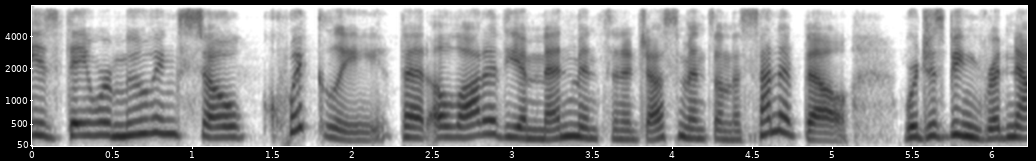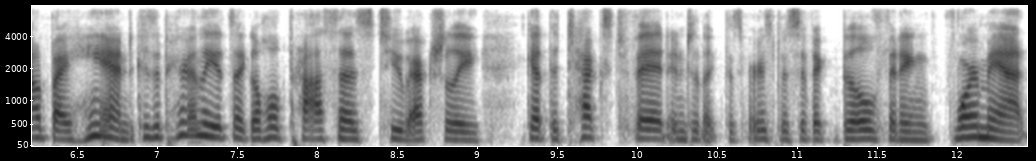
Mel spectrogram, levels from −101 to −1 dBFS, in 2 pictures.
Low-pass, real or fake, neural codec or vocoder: 7.2 kHz; fake; codec, 24 kHz, 6 kbps, HILCodec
